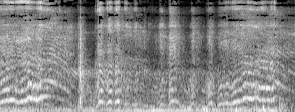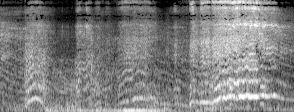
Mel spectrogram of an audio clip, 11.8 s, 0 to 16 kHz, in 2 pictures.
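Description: Small high-revving engine of a Hot Bodies D819RS 1/8-scale nitro buggy, its pitch rising and falling again and again as the throttle is opened and closed; loudest near the end.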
